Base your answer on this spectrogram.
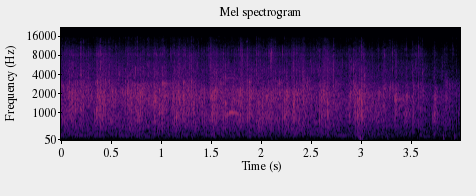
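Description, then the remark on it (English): An audience claps together to thank God for his grace, in a steady, dense wash of applause that holds at an even level throughout, moderately loud, with no voices on top. “Come on, clap together and thank him for his grace.”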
